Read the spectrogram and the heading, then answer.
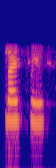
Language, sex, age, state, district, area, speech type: Dogri, female, 18-30, Jammu and Kashmir, Jammu, urban, conversation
